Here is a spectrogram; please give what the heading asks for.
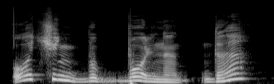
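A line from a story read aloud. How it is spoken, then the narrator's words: Stammering. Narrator (Russian): Она даже заикаться начала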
